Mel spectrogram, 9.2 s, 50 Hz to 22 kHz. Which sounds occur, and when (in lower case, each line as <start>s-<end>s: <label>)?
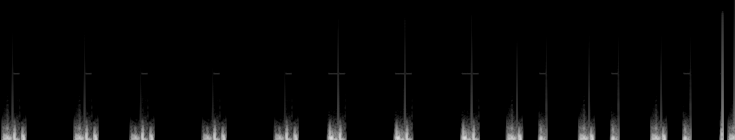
0.0s-0.3s: heartbeat
0.9s-1.2s: heartbeat
1.6s-1.9s: heartbeat
2.5s-2.8s: heartbeat
3.4s-3.7s: heartbeat
4.1s-4.3s: heartbeat
4.9s-5.2s: heartbeat
5.8s-6.0s: heartbeat
6.3s-6.5s: heartbeat
6.7s-6.8s: heartbeat
7.2s-7.4s: heartbeat
7.6s-7.7s: heartbeat
8.1s-8.3s: heartbeat
8.5s-8.7s: heartbeat
9.0s-9.1s: heartbeat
